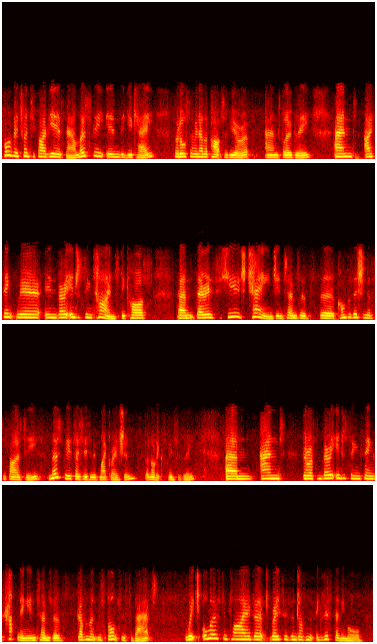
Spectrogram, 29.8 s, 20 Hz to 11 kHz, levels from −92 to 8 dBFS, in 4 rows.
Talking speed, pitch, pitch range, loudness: 140 wpm, 190 Hz, 165-220 Hz, -20 LUFS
